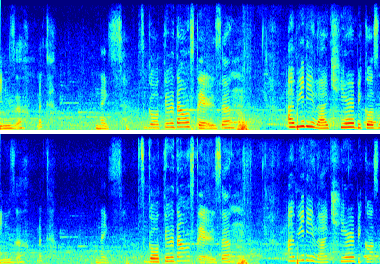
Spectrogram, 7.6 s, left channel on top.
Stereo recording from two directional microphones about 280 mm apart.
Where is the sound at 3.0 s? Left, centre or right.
Centre.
